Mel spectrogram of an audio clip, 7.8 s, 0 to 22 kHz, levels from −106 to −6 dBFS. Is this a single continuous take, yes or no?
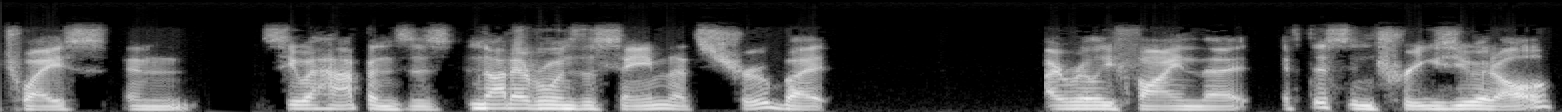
yes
